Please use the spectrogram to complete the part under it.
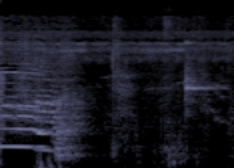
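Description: Crossbred beef cattle moo once, a loud low drawn-out call up close, followed by quieter farmyard rustling with no talk.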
